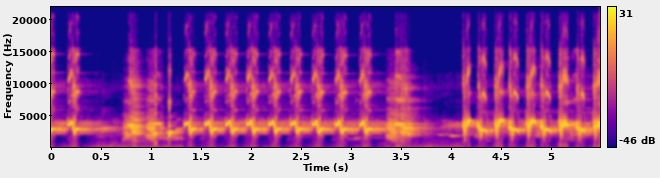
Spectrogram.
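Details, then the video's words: Black-winged myna in full, fluent song packed with fill-in phrases, used to lure and train caged birds: rapid runs of sharp, repeated chirps with bright upper notes, broken by a brief pause near the middle before the fast series resumes. "suara burung jalak putih gacor full isian RAJANYA pancingan dan masteran"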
